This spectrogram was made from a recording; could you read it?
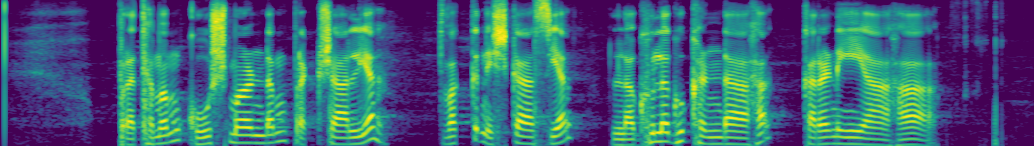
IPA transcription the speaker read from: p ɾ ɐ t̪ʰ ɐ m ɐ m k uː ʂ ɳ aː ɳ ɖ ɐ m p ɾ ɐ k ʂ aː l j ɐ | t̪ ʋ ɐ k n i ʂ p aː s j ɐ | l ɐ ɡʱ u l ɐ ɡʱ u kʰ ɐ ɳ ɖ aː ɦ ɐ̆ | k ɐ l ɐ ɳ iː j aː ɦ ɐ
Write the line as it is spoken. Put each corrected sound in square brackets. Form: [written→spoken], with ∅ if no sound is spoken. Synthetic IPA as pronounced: p ɾ ɐ t̪ʰ ɐ m ɐ m k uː ʂ [ɳ→m] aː ɳ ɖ ɐ m p ɾ ɐ k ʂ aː l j ɐ | t̪ ʋ ɐ k n i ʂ [p→k] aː s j ɐ | l ɐ ɡʱ u l ɐ ɡʱ u kʰ ɐ ɳ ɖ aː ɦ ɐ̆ | k ɐ [l→ɾ] ɐ ɳ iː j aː ɦ ɐ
